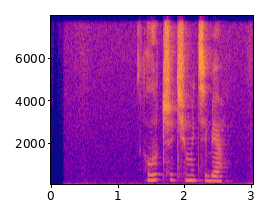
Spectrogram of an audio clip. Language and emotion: Russian, neutral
